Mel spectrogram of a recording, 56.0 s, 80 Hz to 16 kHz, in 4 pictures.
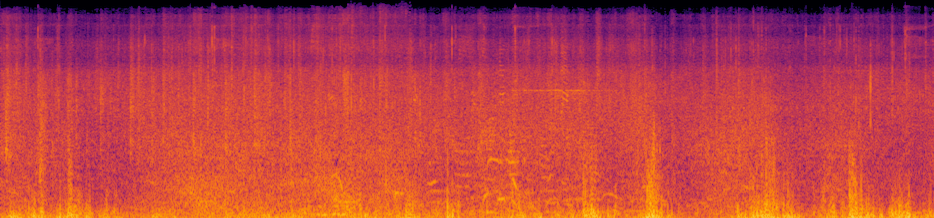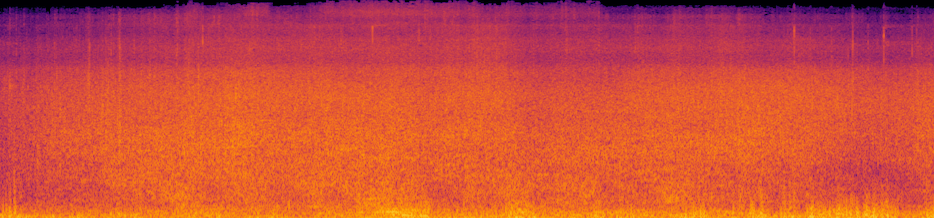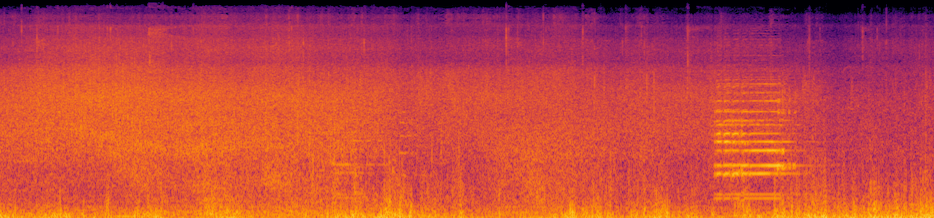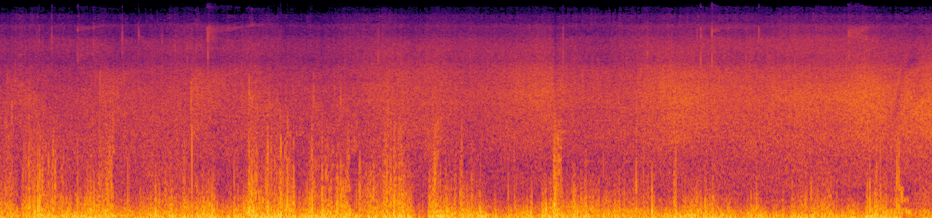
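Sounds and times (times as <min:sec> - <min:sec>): city traffic: 0:00.0 - 0:56.0
wind rumbling on microphone: 0:00.0 - 0:56.0
car horn honking: 0:38.7 - 0:40.1.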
